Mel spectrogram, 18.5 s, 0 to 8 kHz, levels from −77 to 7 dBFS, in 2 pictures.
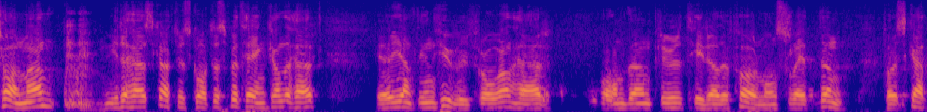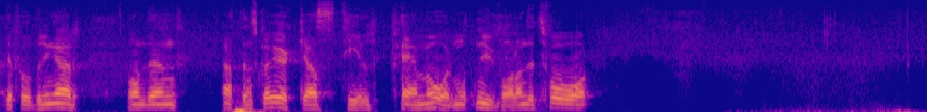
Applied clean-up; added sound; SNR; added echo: neural mask model Resemble Enhance denoiser.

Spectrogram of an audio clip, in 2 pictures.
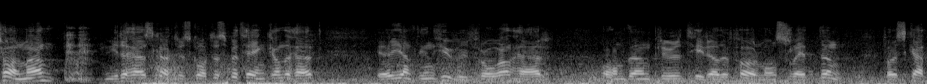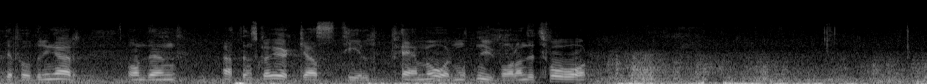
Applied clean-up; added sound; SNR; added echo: none; Thunder; 1 dB; none.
